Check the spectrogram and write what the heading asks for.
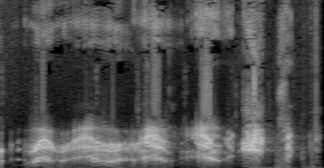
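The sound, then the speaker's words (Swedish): A person growls playfully into the microphone, imitating a tiger with a few rough, rumbling vocal growls in quick succession, fairly loud. “Eh, om jag var en tiger då skulle jag nog eh, låta så tror jag.”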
